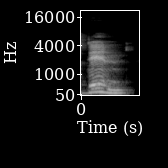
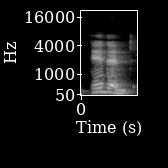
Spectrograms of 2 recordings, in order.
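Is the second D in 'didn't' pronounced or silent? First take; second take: silent; pronounced. First: The second D sound is dropped. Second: The second D sound is clearly pronounced. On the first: The speaker calls it wrong. "You don't pronounce it as didn't" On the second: The speaker calls it right. "Didn't is the right pronunciation. The second D is not silent"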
